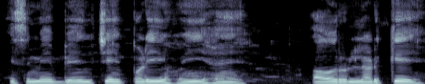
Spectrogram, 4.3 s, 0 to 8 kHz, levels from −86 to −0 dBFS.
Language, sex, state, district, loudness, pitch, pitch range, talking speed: Hindi, male, Uttar Pradesh, Budaun, -23 LUFS, 145 Hz, 135-155 Hz, 115 wpm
